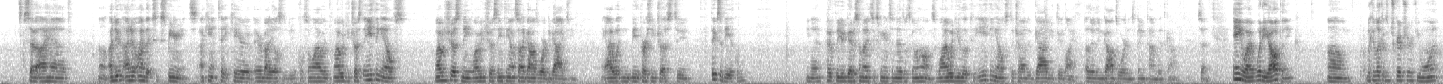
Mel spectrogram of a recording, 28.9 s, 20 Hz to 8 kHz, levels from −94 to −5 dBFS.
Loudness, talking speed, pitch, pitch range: -38 LUFS, 230 wpm, 125 Hz, 115-135 Hz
